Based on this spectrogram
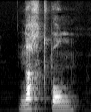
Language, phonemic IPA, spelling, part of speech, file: Dutch, /ˈnɑxtpɔn/, nachtpon, noun, Nl-nachtpon.ogg
- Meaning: nightshirt, nightgown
